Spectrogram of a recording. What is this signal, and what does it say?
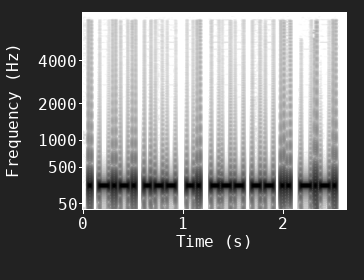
Morse code, heard as a keyed tone, about 38 wpm, 250 Hz. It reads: ECONOMIC
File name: morse-training-40WPM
